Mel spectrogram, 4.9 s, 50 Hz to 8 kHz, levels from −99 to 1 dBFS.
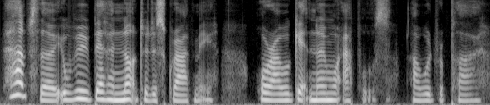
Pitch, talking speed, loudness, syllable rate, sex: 200 Hz, 245 wpm, -19 LUFS, 6.2 syllables/s, female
